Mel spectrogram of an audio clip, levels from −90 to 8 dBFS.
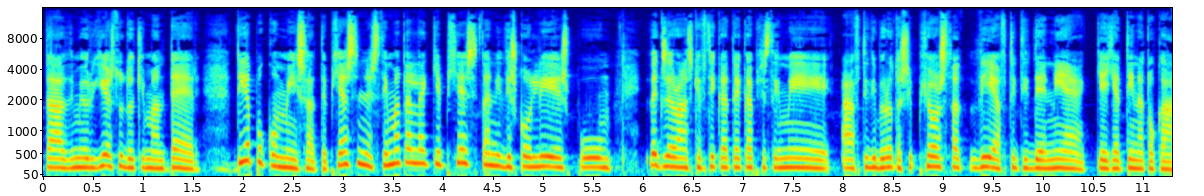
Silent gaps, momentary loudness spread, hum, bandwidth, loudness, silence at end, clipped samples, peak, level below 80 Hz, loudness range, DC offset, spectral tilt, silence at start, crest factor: none; 4 LU; none; 15 kHz; -16 LUFS; 0 s; under 0.1%; -4 dBFS; -46 dBFS; 1 LU; under 0.1%; -5 dB/octave; 0.05 s; 12 dB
